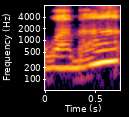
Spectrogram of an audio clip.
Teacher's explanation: Because आप देख रहे हैं कि हमजा नेक्स्ट वर्ड में आ रहा है, और हमजा की वजह से जो सबब हमजा है मद्दुल फरई, उसमें से एक जो मद बनती है उसका नाम होता है मद्दुल जायज मुनफसल, ठीक है। जब हमजा नेक्स्ट वर्ड में आता है तो वमा, आप इसको 4 to 5 काउंट स्ट्रेच करेंगे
